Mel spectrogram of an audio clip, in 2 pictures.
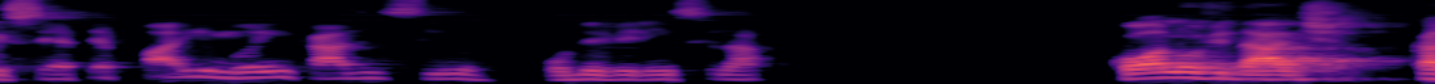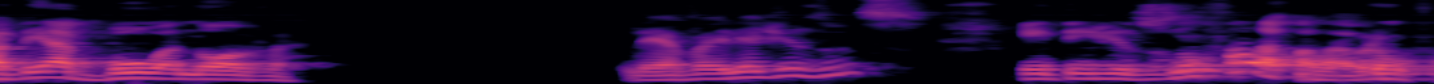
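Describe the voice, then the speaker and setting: A man with a Brazilian Portuguese accent preaching a sermon, talking conversationally, asking the congregation frequent tag questions and rising to loud, emphatic scripture readings. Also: a little high, muffled recording. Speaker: pastor.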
